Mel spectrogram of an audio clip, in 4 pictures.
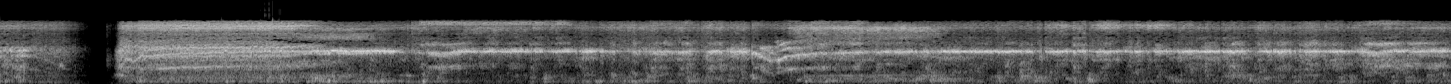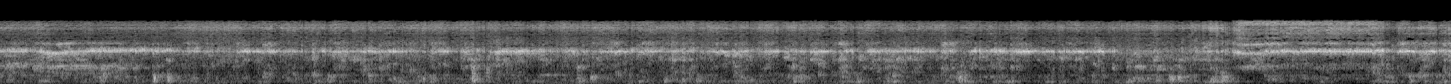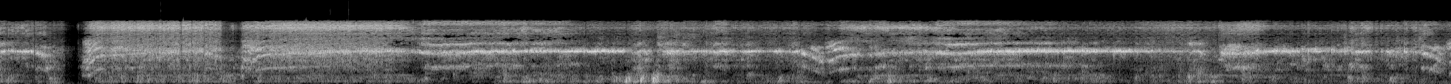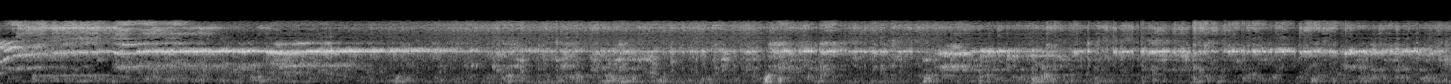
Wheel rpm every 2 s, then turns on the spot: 110, 220, 230, 220, 230, 230, 230, 230, 230, 240, 230, 230, 230, 230, 180, 180, 230, 230, 200, 230, 230, 200, 220, 230, 230, 230, 230, 230, 230.
none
